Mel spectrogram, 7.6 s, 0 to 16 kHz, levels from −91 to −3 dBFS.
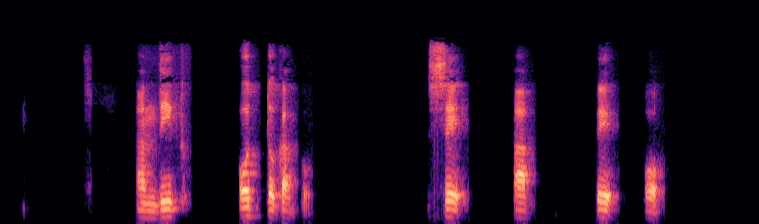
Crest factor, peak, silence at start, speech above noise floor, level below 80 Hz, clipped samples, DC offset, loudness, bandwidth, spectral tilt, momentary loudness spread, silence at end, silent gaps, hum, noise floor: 22 dB; -2 dBFS; 1.4 s; over 72 dB; -68 dBFS; under 0.1%; under 0.1%; -19 LUFS; 8.2 kHz; -2.5 dB/octave; 19 LU; 0.95 s; 3.59-3.67 s, 3.77-3.81 s, 3.87-4.23 s, 4.87-4.95 s, 5.01-5.14 s, 5.68-5.72 s; none; under -90 dBFS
